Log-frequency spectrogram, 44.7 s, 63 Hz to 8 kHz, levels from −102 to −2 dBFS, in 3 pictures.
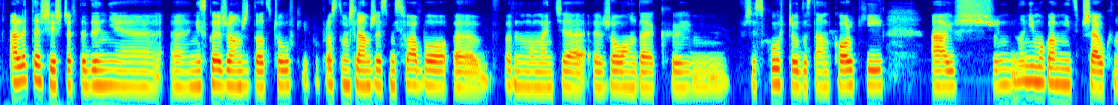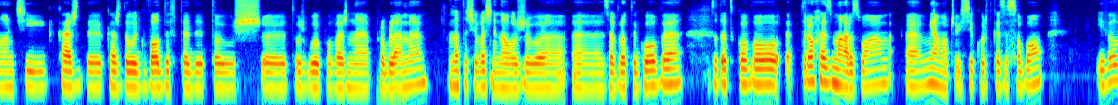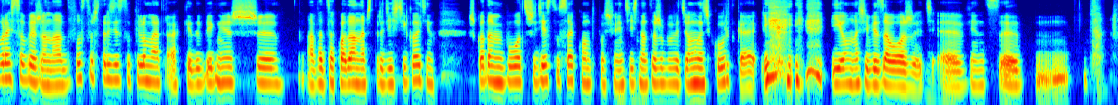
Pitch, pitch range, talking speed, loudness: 160 Hz, 150-175 Hz, 130 wpm, -26 LUFS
